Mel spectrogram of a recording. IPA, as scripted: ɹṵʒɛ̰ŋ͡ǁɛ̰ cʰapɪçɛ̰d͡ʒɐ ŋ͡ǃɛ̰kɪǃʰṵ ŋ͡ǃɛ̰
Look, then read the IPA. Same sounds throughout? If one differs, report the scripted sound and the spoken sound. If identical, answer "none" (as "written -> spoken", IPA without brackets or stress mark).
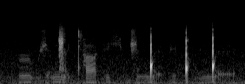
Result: p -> k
